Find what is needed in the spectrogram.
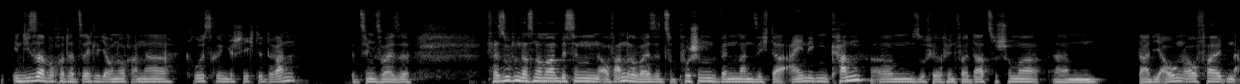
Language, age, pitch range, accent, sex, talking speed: German, 20-39, 120-145 Hz, German, male, 205 wpm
